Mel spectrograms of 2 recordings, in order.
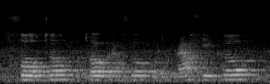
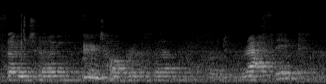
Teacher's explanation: Spanish, you notice, maintains the vowel quality in unstressed syllables, while English reduces the vowel, usually to schwa.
